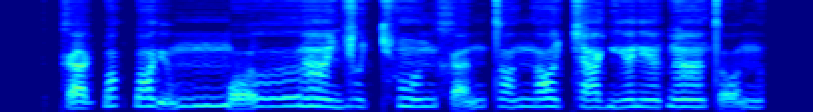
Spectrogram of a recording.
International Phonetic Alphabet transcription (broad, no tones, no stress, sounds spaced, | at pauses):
k a̰ k͡p ɒ k͡p ɒ ɾʲ ɔ̰ mː ɔ̰ lː ã ɟ ɔ cʰ ɔ̃ n x a̰ n t ɒ n ɒ c a ɡʲ ã ɾʲ ã ɗ ã t ɔ̰ n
